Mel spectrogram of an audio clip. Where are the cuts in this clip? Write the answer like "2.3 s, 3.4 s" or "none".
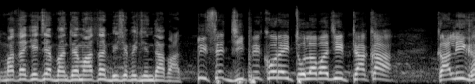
2.1 s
